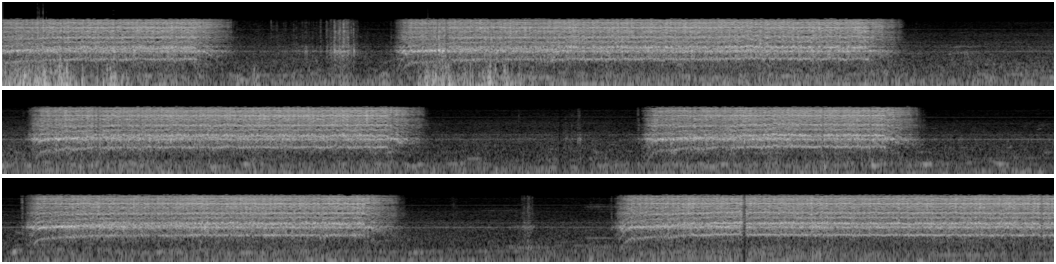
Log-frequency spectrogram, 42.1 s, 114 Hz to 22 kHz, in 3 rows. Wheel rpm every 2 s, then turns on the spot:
150, 50, 50, 160, 160, 120, 0, 120, 160, 100, 0, 100, 140, 10, 110, 160, 80, 0, 130, 160, 160.
2-4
